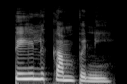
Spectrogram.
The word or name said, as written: तेल कंपनी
